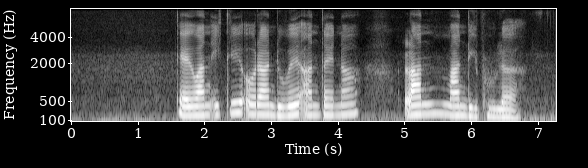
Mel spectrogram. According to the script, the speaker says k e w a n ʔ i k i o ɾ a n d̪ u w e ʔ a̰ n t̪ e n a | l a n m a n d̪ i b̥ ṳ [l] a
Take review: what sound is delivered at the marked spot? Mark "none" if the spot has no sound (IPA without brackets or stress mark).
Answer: l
